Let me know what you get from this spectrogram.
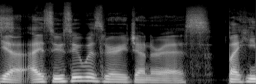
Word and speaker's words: Isuzu: And they were very specific on the pronunciation. Like, they got the brief from the brand. It is Isuzu. – Yeah. – It's not Isuzu. It is Isuzu.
